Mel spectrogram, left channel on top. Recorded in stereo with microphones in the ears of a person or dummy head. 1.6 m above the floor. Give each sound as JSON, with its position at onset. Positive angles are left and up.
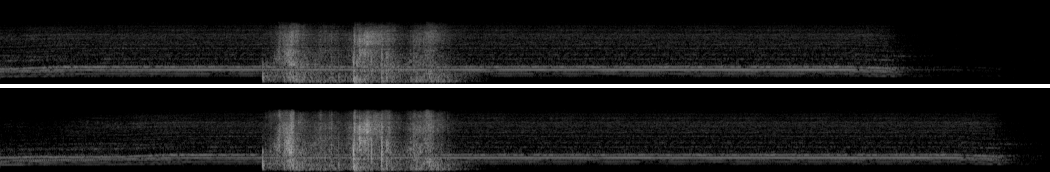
{"t": 2.6, "sound": "scissors", "side_deg": -30, "distance_m": 1.0}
